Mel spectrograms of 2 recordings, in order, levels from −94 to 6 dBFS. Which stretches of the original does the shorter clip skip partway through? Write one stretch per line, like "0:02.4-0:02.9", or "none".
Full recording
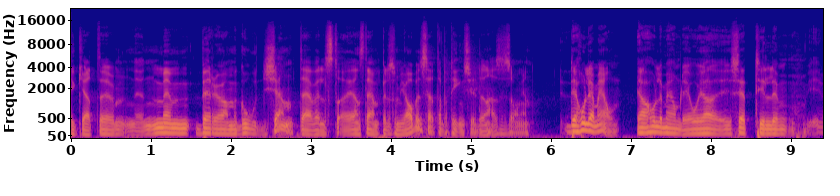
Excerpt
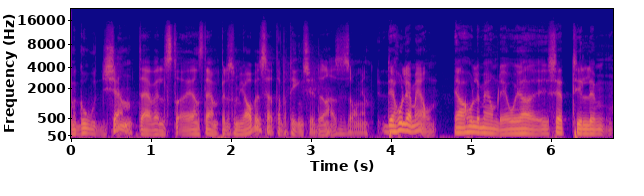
0:05.8-0:06.1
